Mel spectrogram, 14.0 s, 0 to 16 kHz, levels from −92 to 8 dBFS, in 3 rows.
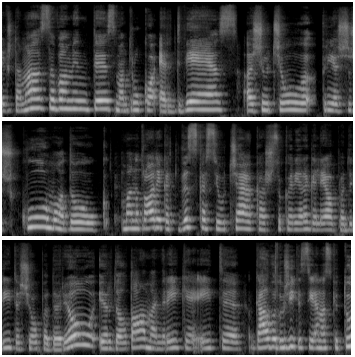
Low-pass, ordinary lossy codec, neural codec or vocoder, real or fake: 14.4 kHz; MP3, 96 kbps; autoencoder, 48 kHz, 128 numbers a frame, DAC-VAE, trained on Japanese speech; fake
